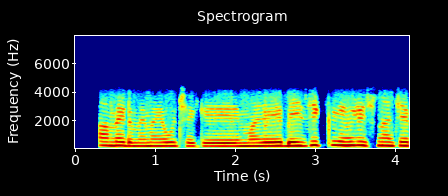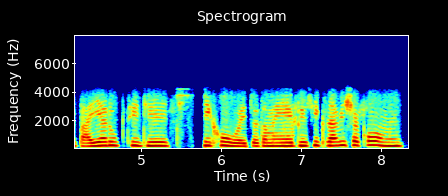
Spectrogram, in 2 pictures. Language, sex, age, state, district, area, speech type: Gujarati, female, 18-30, Gujarat, Rajkot, rural, conversation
